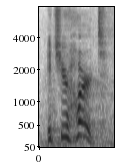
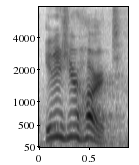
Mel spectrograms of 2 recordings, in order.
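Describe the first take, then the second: First: Said in the usual way. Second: It is your heart with is uncontracted and leaned on; stress on is. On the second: Shown as a demonstration. Preacher restates the point to the congregation, stressing is. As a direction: lean on the word is.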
